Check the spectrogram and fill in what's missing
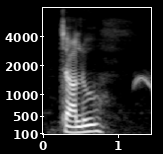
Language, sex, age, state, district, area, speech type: Hindi, male, 30-45, Bihar, Muzaffarpur, rural, read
